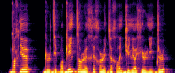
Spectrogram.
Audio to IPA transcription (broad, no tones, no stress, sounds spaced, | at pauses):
ɖ ɑ x ɾʲ œ | ɖ œ ɭ d e b ɑ ɖ e lʲ d ɑ ɭ ə x ɾ ə x ɔ ɭ e d œ x lˠ ə lʲ ɡʲ œ lʲ ɔ xʲ œ ɭ lʲ ø lʲ d ə ɭ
